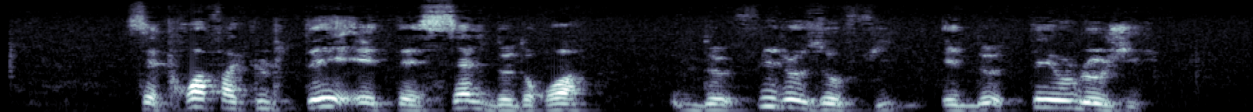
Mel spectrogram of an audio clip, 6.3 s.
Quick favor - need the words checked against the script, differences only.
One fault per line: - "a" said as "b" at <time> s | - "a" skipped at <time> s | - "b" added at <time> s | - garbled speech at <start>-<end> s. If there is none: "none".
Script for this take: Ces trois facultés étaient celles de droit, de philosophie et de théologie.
none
